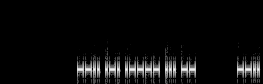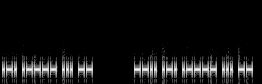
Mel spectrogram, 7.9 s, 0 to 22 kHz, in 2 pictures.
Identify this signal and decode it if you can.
Morse code, heard as a keyed tone, about 40 wpm, 700 Hz. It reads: ZR1SM ZR1SM ZR1SM
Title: DXCC-100 Call Signs - 5 Characters - Repeated 3x - 40wpm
